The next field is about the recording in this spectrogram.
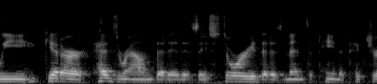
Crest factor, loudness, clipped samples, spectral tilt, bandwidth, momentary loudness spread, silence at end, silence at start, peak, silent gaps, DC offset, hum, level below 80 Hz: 16 dB; -29 LUFS; under 0.1%; -5.5 dB/octave; 11.5 kHz; 11 LU; 0 s; 0 s; -12 dBFS; none; under 0.1%; none; -64 dBFS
